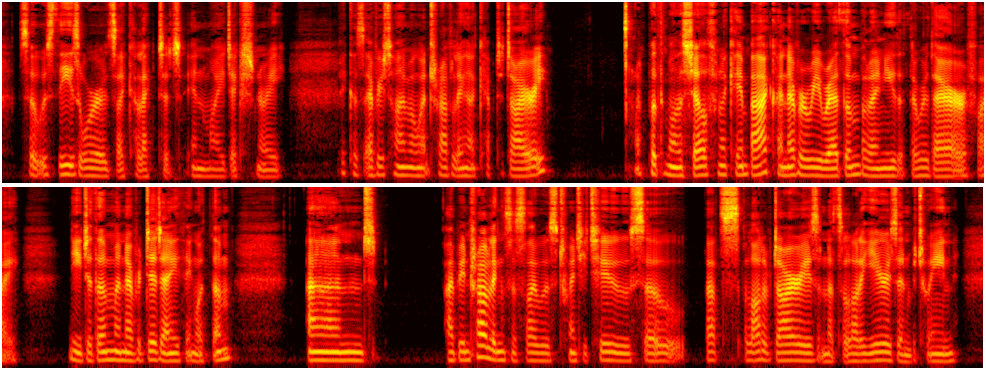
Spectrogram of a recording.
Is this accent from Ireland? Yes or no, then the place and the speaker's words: yes; Ireland; accent: Irish; moved away as an adult; also born or lived in London; from my accent that I'm Irish.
